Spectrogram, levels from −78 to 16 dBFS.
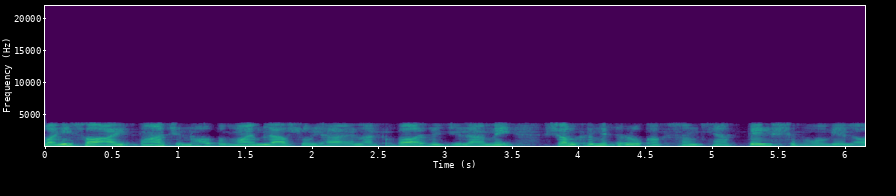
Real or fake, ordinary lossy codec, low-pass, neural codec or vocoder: fake; none; 3.6 kHz; codec, 24 kHz, 1 kbps, SNAC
